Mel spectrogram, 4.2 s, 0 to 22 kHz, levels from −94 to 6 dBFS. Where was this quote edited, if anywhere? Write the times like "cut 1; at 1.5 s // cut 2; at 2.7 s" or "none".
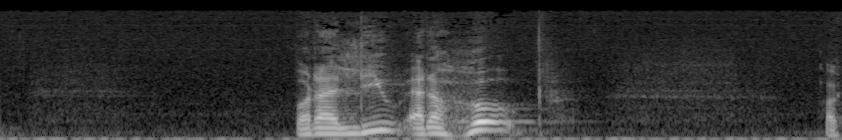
none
